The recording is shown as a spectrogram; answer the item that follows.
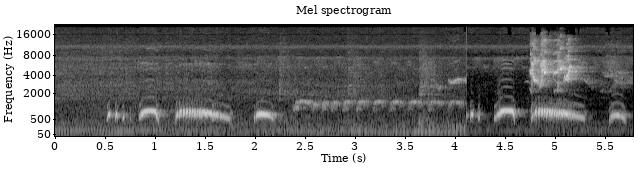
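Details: Spotted dove short call for prompting lazy doves: two cooing phrases of stuttered starts, arched and long falling coos and clipped endings, separated by a steady buzzy tone, with a high chirp burst later.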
